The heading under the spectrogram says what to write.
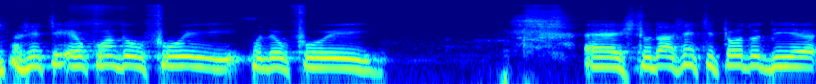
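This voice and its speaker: A man speaks at a high pitch. He talks very slowly, with fairly even intonation. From Ceará, Brazil (Jaguaribara, rural). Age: 70s. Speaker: business leader and former mayor. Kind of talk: interview, life story.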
